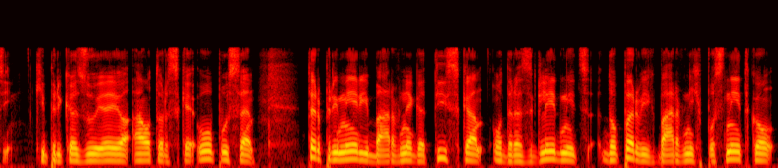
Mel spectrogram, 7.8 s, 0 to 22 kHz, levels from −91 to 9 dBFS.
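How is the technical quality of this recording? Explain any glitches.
There are no glitches in this speech recording. It comes through a Bluetooth mSBC headset link, so the sound is band-limited to about 8 kHz with a light coding texture.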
